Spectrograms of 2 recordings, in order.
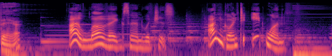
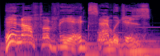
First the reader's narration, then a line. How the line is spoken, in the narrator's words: roared the bear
